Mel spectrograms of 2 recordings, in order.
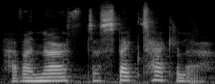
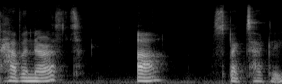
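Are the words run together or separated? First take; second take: run together; separated. First: The words are linked into one unit. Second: The words are said separately, not linked. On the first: The speaker calls it right. "That little section we're going to pronounce as a single word" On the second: The speaker calls it wrong.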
